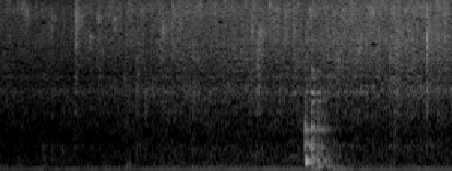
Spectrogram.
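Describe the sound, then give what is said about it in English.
Shallots, garlic and ginger sizzle steadily in a hot pan, a dense, even hiss of frying with a brief scrape or stir near the end. Moderately loud, with no voices. “I always love hearing that sizzle in the pan.”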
